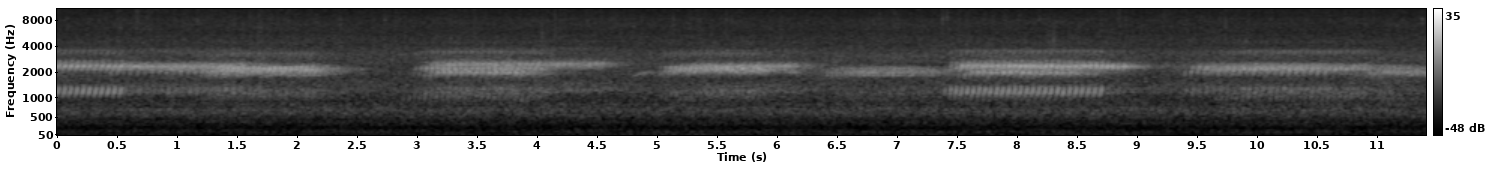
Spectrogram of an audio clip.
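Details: Early summer night in Eastern Pennsylvania with dozens of tree frogs singing: bright trills of about one to two seconds alternate and overlap in steady succession, some joined by a lower, coarser pulsing trill.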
